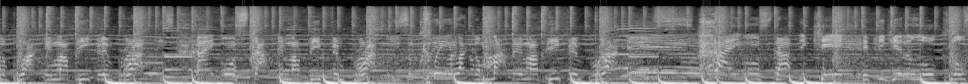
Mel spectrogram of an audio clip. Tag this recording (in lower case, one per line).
pop music
music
